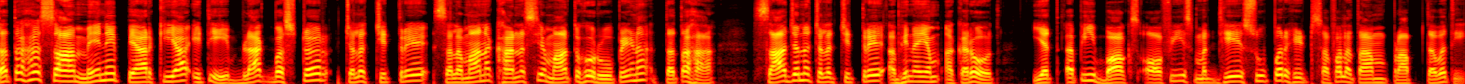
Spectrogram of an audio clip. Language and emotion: Sanskrit, neutral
